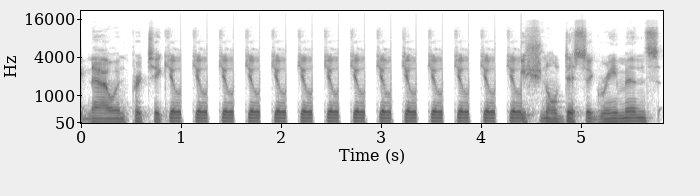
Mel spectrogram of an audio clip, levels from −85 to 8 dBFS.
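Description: From 1.00 to 4.40 s the speech falls into a stutter with silent gaps: a 139 ms fragment replays 13 times at a steady 263 ms period, with about 124 ms of digital silence after each. The likely cause is a stalled player or stream re-serving its last buffer on each retry, so the audio meant for that stretch never plays.

At 1.79 to 1.83 s a short concealed packet loss covers 20 ms of missing audio. The decoder extends the preceding sound and crossfades back, leaving a brief smear.

At 3.03 to 3.09 s two lost packets are rebuilt from error correction, giving 40 ms of audible roughness from the low-bitrate redundant copies.

From 3.11 to 3.22 s three back-to-back short concealed packet losses, each 20 ms missing, produce a wobbling, smeared patch.

From 3.22 to 3.28 s two more lost packets are rebuilt from error correction, giving another 40 ms that sounds grainy.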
